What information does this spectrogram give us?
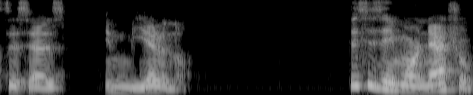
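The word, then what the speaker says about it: invierno: word imbierno or winter instead of pronouncing it with an n as in bierno spanish speakers pronounce this as imbierno this is a more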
